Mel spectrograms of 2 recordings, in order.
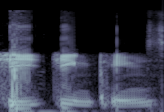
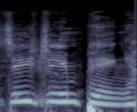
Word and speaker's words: Xi Jinping: Xi Jinping. – Xi Jinping, how uh, he comported himself.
